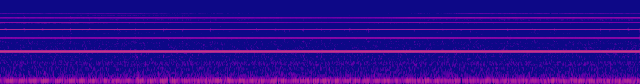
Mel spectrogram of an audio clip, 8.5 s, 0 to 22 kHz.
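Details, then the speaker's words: 2005 VW Passat 1.8T GLS, crank no start, fuel pump not priming, about 4 A draw with key on: rapid high-pitched beeping about four per second with an electrical shorting hum. Beep stopped when the airbag fuse was pulled; fault unknown. "when I turn the key on I can't there's the long deep very long beep I can show you guys at the very end of this video"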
